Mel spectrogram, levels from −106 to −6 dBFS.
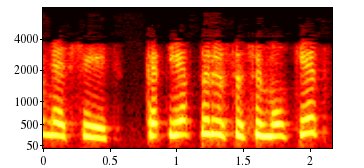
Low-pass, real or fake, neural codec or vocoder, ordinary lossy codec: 7.2 kHz; fake; codec, 16 kHz, 1.1 kbps, Voila-Tokenizer; MP3, 32 kbps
